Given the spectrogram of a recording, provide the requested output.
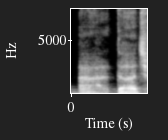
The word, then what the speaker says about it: Durge: Tony Z says to open the guy that rhymes with splurge. I love that. And that is it. I think I've mentioned everybody there. So it's definitely Durge, isn't it?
